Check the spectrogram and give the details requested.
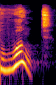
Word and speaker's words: won't: It won't be sunny is the negative. Won't, remember the difference between will not, won't, and want, won't, want. So be careful with that pronunciation.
